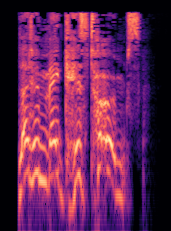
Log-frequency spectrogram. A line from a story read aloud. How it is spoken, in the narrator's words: Lenny yelled to the crowd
